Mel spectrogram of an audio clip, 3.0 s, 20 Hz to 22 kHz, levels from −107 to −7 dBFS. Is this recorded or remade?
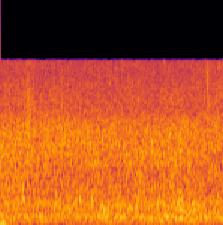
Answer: recorded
